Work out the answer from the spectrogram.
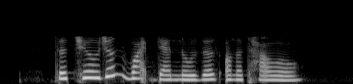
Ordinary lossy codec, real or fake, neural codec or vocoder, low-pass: none; fake; codec, 16 kHz in and 24 kHz out, 1 kbps, XY-Tokenizer; 3.6 kHz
